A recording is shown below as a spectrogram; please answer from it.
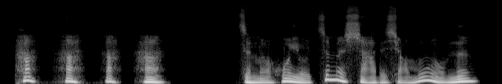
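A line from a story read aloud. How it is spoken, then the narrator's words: Sly mocking laughter. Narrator (Chinese): 狐狸确定皮诺丘一个人爬不出洞穴之后，露出了一直隐藏在和蔼笑容里面的奸诈表情，并拿出那五枚金币，大笑地告诉皮诺丘说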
